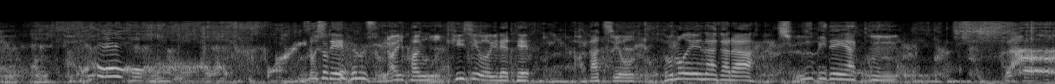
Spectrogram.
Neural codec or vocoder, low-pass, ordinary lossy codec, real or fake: codec, 16 kHz, 4 kbps, X-Codec, HuBERT features, trained on LibriSpeech; none; none; fake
